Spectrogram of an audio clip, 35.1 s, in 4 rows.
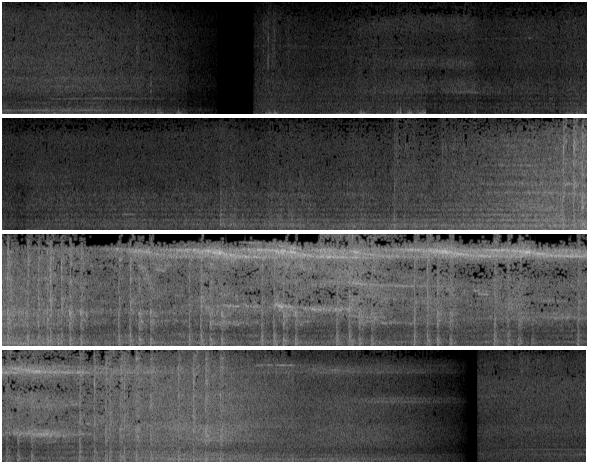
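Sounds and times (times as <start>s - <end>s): train rumble: 11.7s - 31.9s.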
